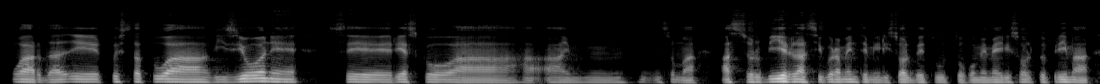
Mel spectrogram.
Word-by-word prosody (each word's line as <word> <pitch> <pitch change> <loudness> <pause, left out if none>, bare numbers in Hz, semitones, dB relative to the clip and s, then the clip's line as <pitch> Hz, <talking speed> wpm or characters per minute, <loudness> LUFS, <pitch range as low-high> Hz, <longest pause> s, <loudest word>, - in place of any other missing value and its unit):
Guarda, 115 -1 0
ehm, 120 -2 -1
questa 130 0 -3
tua 120 -2 +3
visione, 125 +2 +3 0.3
se 115 -2 -1
riesco 115 -1 -2
a 100 -1 -3
a 95 -2 -10
a 105 0 -7
in 100 - -8
mhmm, 100 0 -12
insomma 105 -3 -7 0.2
assorbirla, 115 +3 +5
sicuramente 115 0 -1
mi 105 - -4
risolve 105 +1 -2
tutto 105 -1 -7
come 105 +1 -3
mi 105 - -2
hai 105 - 0
risolto 105 0 -5
prima, 110 -2 0
110 Hz, 125 wpm, -26 LUFS, 105-120 Hz, 0.3 s, assorbirla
